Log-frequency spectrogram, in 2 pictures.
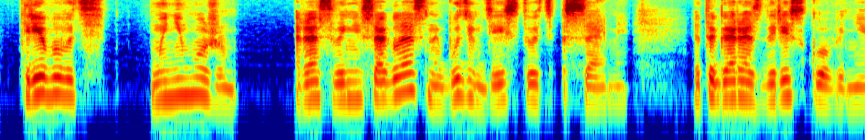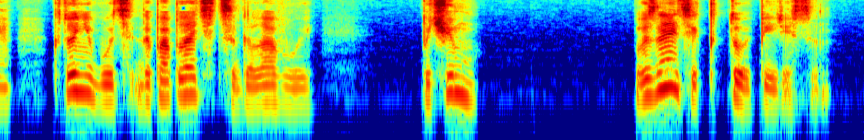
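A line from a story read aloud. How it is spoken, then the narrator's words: Quiet. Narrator (Russian): Батурин сказал тихо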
